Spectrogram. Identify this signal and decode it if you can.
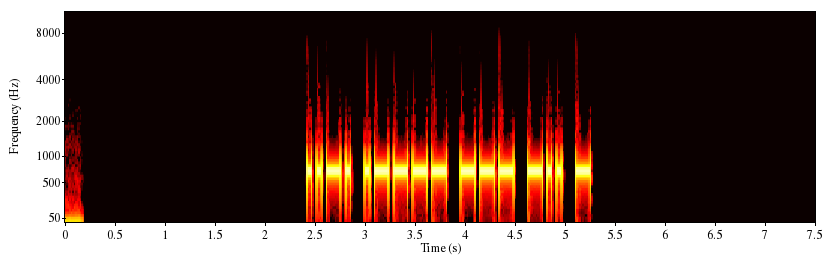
Morse code, heard as a keyed tone, about 25 wpm, 700 Hz. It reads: F1ODT
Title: DXCC-100 Call Signs - 5 Characters - 25wpm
